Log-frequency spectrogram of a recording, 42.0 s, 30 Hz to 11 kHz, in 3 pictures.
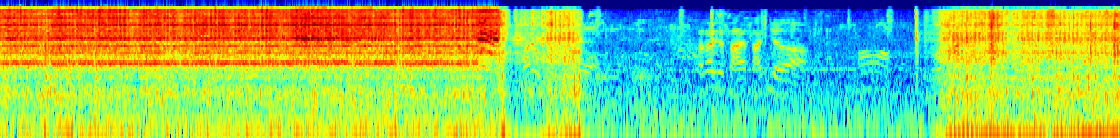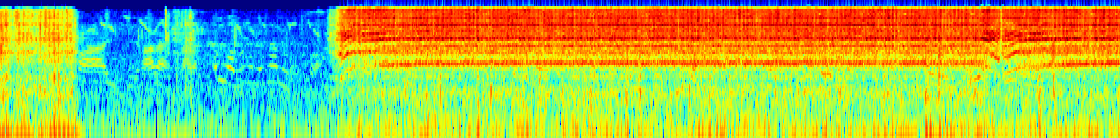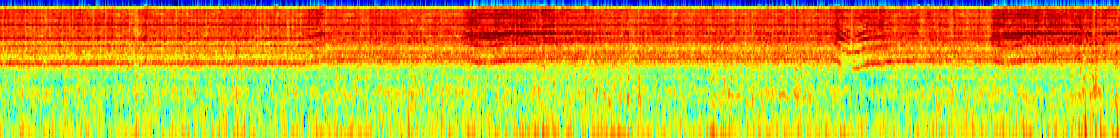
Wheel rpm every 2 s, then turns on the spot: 200, 200, 200, 50, 0, 0, 30, 30, 0, 130, 200, 200, 200, 170, 200, 200, 230, 230, 230, 200, 230.
6-8 12-16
